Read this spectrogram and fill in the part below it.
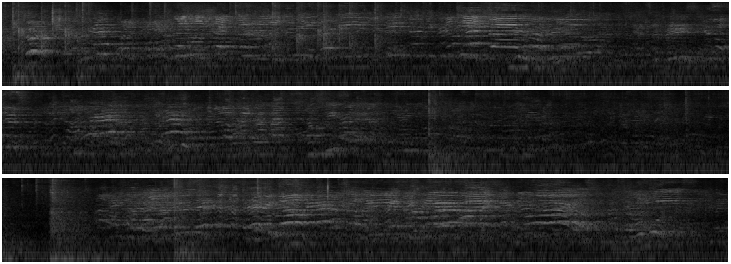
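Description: Wheelchair wheels roll and squeak on a wooden court.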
